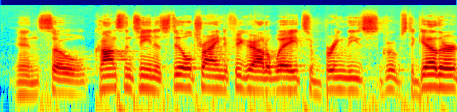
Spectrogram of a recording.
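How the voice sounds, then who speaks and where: Against a quiet background, a man speaks at a moderate pace in an unremarkable speaking voice. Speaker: pastor teaching a church history class. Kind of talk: lecture.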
